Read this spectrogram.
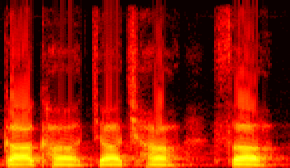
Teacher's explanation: जिन ध्वनियों को उच्चारण में स्वर तंत्रों में कंपन उत्पन्न नहीं होता है उन्हें अघोष वर्ण कहते हैं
